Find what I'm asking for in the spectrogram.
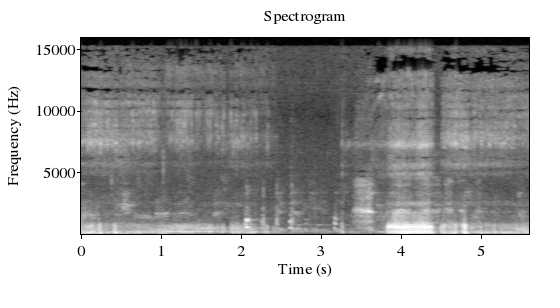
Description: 7 week old American bulldog/boxer puppy snoring in bed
